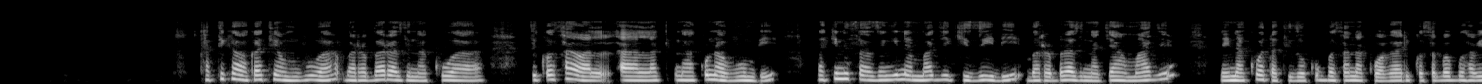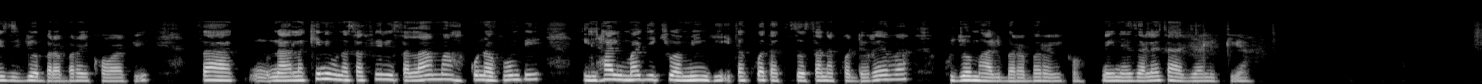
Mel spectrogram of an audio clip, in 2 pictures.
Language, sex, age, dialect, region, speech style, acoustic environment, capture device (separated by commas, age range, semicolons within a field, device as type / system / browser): Swahili, female, 35-44, Kenya - Nairobi Sheng-influenced, Kenya, tired, silence, mobile / Android / Chrome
